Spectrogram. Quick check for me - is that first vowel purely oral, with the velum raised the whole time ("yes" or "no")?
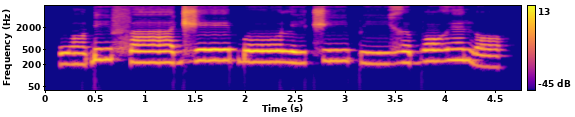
no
